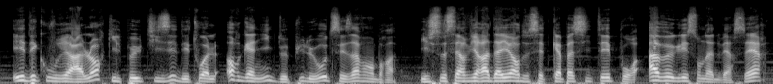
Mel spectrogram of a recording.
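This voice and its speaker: Slangy storytelling YouTube guy, higher voice. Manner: relaxed, slangy asides to viewers. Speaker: YouTube host. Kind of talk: casual storytelling narration.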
